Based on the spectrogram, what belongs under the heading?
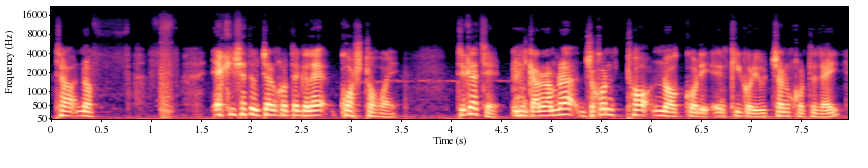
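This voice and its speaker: A man teaching English pronunciation in a class lecture, patiently repeating example words slowly and checking that students follow. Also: a little high, lively intonation, lo-fi sound.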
